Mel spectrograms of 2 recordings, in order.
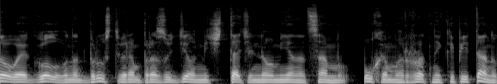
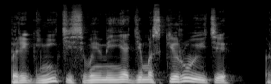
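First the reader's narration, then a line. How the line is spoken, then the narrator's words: Hissing. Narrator (Russian): прошипел я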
